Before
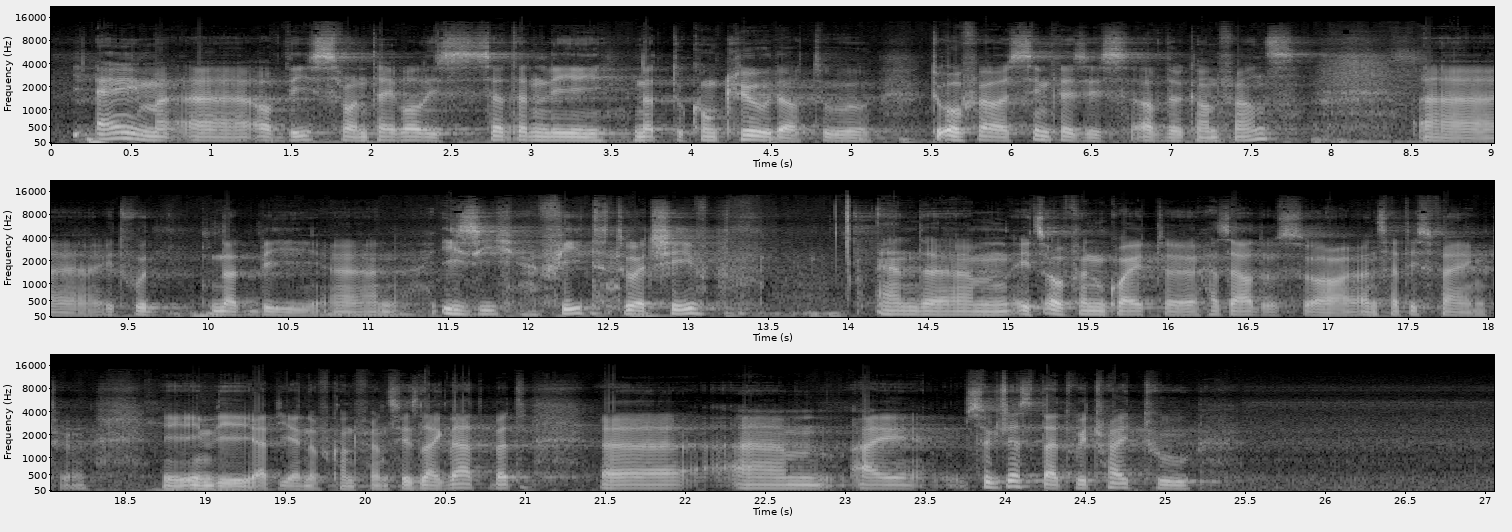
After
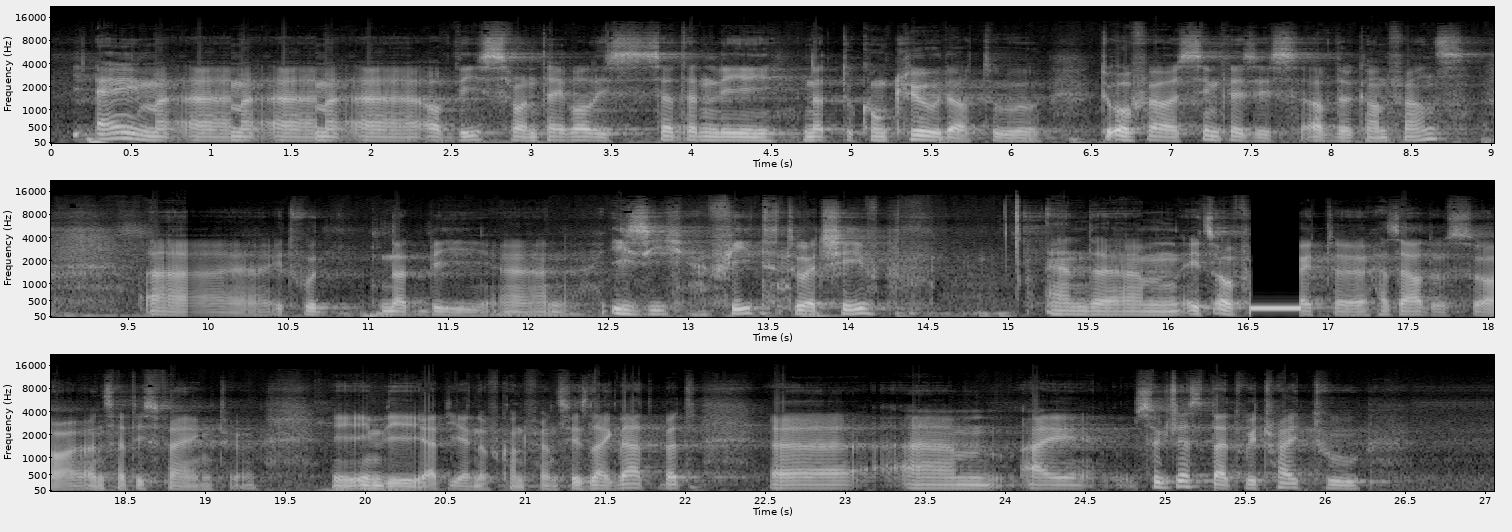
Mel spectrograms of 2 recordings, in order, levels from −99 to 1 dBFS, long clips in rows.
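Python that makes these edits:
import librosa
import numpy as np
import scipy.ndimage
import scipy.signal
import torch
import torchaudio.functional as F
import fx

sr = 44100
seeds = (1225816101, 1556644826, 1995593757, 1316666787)

y = fx.edit(x, sr, fx.repeat(start_s=0.59, length_s=0.53, count=3),
    fx.fade_in_from(start_s=8.8, length_s=0.42, floor_db=-18.5),
    fx.bleep(start_s=15.44, length_s=0.32, hz=284.0, db=-20.5), tone=tone)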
